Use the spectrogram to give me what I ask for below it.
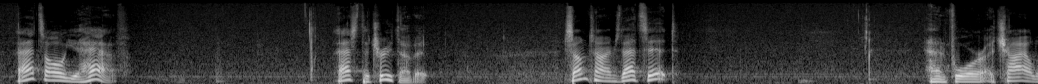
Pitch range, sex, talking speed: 140-180 Hz, male, 90 wpm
